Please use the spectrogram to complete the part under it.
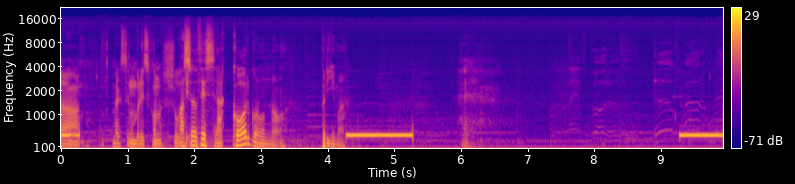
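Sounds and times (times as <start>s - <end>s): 
speech: 0.0s - 4.4s
ringback tone of an unanswered phone call: 4.3s - 5.3s, 9.3s - 9.9s.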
